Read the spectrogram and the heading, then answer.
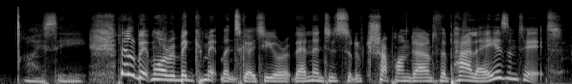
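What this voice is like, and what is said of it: English accent. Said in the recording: “get rid of the accent ... nothing more exotic than an English accent”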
